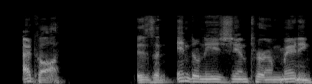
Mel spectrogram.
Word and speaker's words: Ikat: Someone yelled Ikat, and a few children giggled. Janaki teacher said it is pronounced I as in it, ka as in Kamala, and T as in both. Ikat is an Indonesian term meaning to bind or knot.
